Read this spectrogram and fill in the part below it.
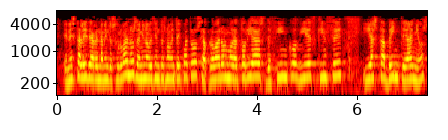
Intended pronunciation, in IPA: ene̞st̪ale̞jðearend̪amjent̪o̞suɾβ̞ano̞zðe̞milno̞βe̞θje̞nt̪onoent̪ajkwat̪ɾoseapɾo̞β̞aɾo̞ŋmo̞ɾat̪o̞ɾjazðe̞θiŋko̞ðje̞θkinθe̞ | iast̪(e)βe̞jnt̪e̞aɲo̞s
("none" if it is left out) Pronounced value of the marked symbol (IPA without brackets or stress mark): a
